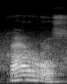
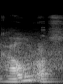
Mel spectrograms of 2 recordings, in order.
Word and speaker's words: Carlos: kalau ejaan sekarang katakannya harusnya Roberto ya Roberto karos gitu ya bukan kauros Ya udahlah pokoknya Harley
